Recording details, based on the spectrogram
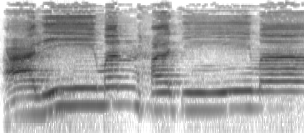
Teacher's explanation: علیمن نہیں نکلنی چاہیے آواز, عین کی آواز واضح ہو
